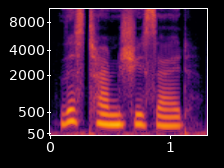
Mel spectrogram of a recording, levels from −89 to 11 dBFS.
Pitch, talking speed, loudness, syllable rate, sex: 220 Hz, 185 wpm, -16 LUFS, 4.0 syllables/s, female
